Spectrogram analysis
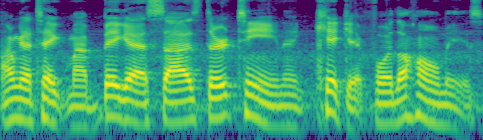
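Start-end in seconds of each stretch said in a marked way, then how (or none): none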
